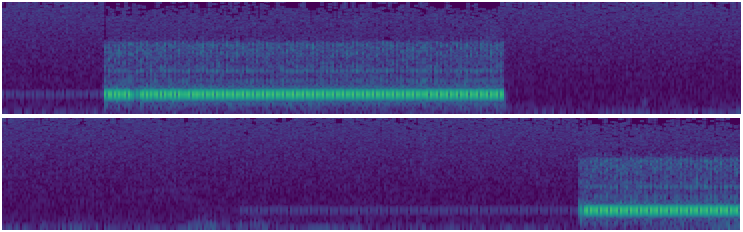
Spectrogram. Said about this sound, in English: Is this ringing? Or is it a phone ringing soundboard? Because I don't see it on Skype. Oh no, it's on my end.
